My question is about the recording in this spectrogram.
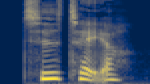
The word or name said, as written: TIDTAGERE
